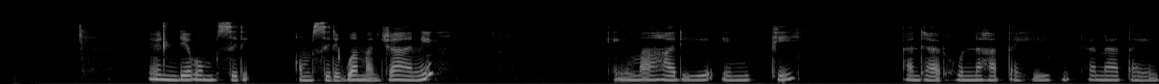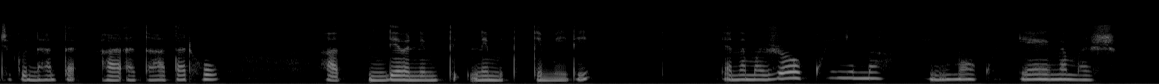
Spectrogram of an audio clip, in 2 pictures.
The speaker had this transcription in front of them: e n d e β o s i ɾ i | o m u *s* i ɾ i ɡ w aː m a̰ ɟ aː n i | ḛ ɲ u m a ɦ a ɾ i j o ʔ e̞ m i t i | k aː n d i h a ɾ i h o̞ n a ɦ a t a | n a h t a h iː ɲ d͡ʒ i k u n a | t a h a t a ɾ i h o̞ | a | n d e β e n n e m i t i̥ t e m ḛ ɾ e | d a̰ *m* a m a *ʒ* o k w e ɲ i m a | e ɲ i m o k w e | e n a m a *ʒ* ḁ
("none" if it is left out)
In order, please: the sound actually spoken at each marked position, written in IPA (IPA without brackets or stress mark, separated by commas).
s, n, ʒ, ʒ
